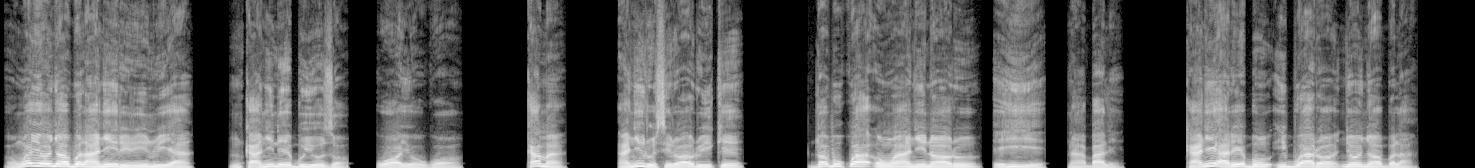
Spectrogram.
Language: Igbo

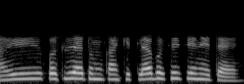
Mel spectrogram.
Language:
Konkani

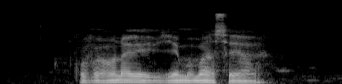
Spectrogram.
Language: Kinyarwanda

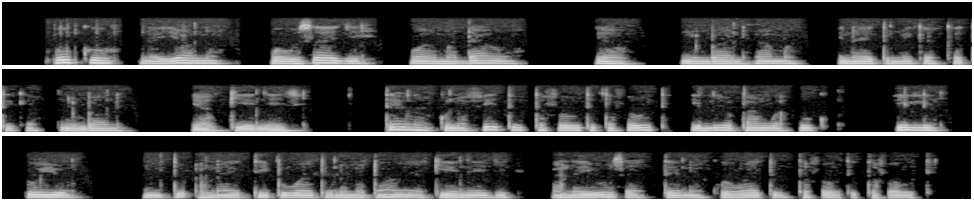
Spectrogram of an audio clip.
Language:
Swahili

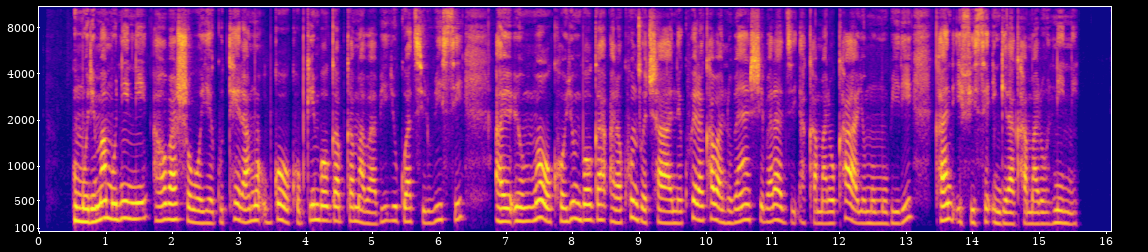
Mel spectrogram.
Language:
Rundi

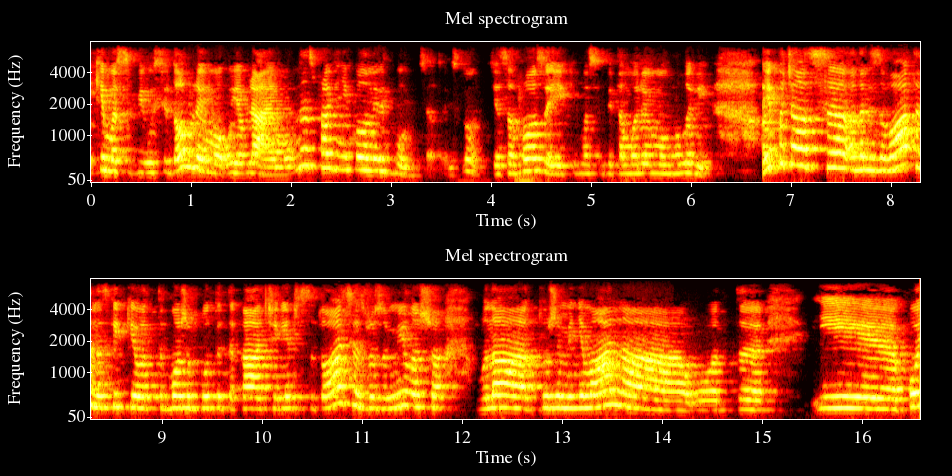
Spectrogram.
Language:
Ukrainian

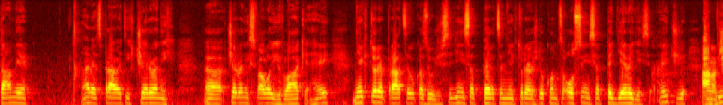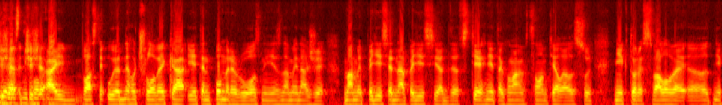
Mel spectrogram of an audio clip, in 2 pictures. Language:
Slovak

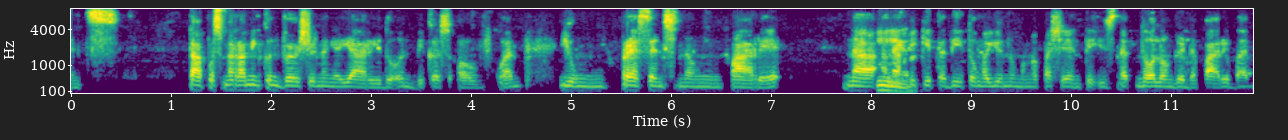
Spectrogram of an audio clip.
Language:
Filipino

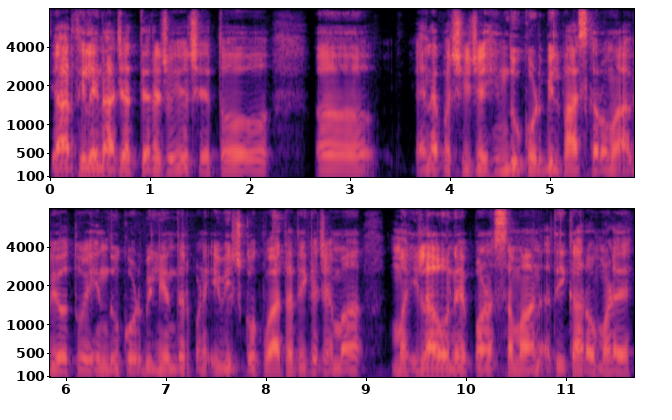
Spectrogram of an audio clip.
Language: Gujarati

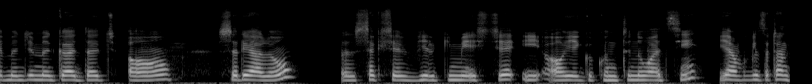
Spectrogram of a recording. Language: Polish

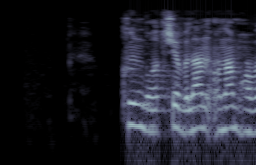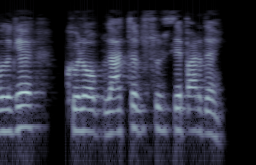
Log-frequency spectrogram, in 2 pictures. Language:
Uzbek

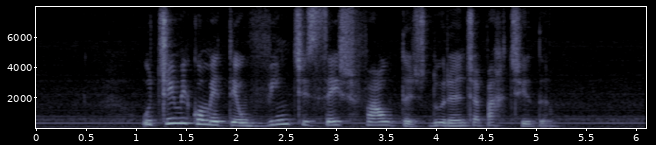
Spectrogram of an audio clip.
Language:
Portuguese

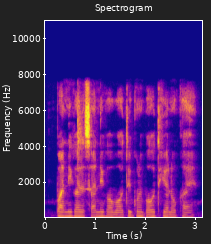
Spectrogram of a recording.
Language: Hindi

